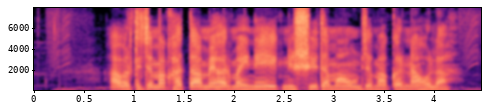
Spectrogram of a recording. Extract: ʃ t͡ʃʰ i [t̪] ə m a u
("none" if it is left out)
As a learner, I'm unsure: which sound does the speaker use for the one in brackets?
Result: t̪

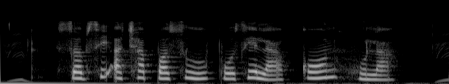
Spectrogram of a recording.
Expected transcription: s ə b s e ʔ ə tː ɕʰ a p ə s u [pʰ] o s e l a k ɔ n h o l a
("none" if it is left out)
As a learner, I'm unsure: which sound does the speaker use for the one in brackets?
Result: p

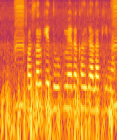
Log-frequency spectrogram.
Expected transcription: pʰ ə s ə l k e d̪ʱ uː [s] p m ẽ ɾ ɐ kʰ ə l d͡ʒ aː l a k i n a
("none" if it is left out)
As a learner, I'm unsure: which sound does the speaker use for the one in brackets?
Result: none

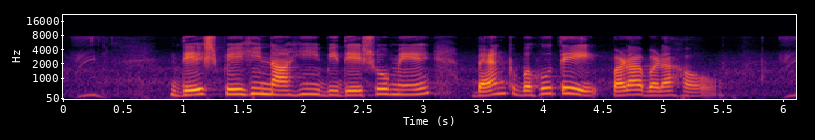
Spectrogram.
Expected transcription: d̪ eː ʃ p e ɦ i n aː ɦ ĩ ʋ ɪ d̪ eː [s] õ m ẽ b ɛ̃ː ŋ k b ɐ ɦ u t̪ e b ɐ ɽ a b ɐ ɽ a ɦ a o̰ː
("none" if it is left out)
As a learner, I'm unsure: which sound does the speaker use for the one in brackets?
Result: ʃ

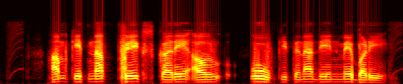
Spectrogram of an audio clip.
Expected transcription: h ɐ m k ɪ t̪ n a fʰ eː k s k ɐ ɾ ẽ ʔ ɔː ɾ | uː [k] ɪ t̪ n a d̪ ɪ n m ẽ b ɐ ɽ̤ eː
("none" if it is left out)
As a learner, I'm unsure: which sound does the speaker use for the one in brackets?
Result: k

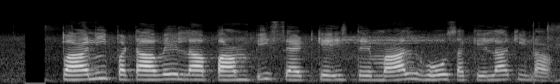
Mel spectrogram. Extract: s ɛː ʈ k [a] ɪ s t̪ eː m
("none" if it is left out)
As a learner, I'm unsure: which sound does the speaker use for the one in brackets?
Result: e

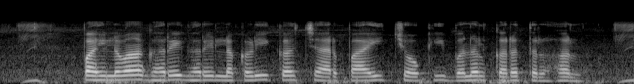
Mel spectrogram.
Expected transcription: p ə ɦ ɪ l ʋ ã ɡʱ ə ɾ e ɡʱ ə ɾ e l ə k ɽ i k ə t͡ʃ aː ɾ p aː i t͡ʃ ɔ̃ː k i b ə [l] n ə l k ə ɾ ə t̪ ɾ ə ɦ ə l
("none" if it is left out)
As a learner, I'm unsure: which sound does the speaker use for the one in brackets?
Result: none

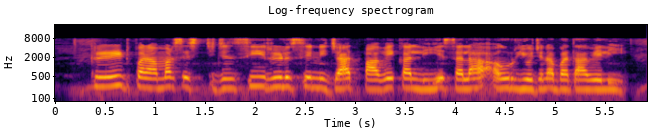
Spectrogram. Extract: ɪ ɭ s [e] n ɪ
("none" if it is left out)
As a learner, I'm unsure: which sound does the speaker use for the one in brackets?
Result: e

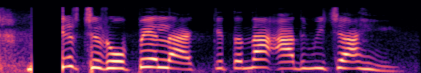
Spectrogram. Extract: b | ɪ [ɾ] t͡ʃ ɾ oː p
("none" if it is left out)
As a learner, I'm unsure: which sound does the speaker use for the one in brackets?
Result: ɾ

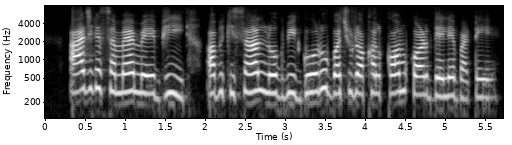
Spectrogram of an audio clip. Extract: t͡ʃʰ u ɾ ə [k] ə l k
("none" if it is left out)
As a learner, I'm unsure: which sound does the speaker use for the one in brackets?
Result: kʰ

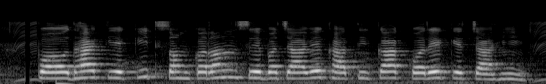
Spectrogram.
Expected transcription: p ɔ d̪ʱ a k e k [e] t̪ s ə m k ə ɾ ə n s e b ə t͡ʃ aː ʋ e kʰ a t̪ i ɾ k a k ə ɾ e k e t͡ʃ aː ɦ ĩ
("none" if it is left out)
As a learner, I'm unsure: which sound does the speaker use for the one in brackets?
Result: i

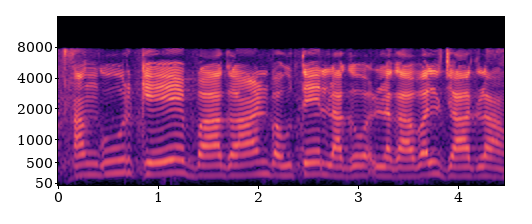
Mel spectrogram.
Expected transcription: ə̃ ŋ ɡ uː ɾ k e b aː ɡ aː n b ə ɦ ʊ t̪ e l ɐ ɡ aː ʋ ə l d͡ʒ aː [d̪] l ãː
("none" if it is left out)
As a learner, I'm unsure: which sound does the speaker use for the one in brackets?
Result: d̪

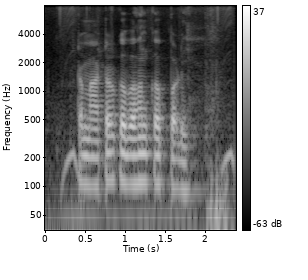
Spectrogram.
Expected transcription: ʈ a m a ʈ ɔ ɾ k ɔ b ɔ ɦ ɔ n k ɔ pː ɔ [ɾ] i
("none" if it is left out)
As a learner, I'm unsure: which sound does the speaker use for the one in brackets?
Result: ɽ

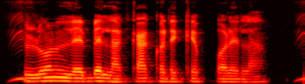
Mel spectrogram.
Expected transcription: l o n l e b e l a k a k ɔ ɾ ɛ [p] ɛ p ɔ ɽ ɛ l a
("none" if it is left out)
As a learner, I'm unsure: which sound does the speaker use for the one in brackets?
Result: k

